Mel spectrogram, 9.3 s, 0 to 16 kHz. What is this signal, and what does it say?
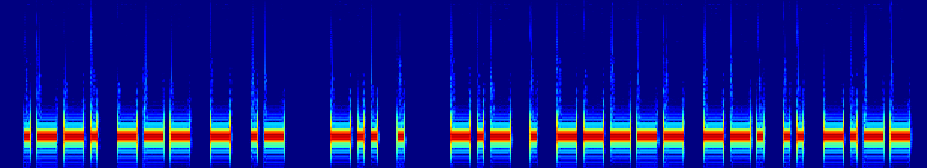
Morse code, heard as a keyed tone, about 18 wpm, 700 Hz. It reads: POTA DE KE0GIY
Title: Speed-Racing Common QSO Phrases Encore - 15wpm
